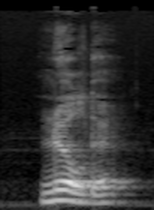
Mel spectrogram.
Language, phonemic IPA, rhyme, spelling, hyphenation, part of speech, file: Dutch, /ˈnʏl.də/, -ʏldə, nulde, nul‧de, adjective, Nl-nulde.ogg
- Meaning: zeroth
